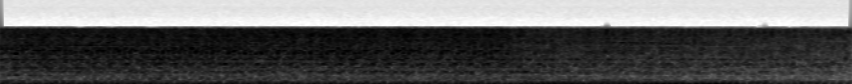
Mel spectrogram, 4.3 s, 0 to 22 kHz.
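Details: Hunting HiVolt 12 kW three-phase diesel generator after hydraulic-starter start: heavy, steady low chug holding an even beat with no misses or hunting; running normally.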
